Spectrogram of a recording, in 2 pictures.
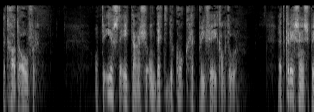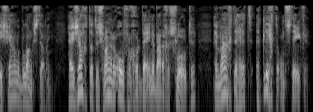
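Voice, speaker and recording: A man narrating a detective audiobook in an expressive storytelling manner. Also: fairly low pitch, moderate pace, husky, no room sound.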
